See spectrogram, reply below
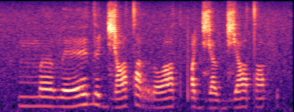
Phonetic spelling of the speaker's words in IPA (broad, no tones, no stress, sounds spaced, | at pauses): mː ɐː v ɛː d ɛ d͡ʑ ɑ tˤ ɐ r ɔː tˤ pʼ ə d͡ʑ a ʊ̯ d͡ʑ ɛ tˤ ə f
